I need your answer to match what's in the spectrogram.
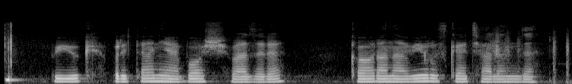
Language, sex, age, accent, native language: Uzbek, male, 18-24, Jizzax, Uzbek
